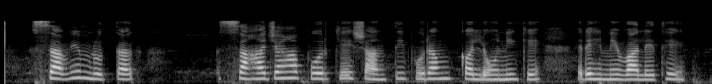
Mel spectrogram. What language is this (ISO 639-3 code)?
hin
